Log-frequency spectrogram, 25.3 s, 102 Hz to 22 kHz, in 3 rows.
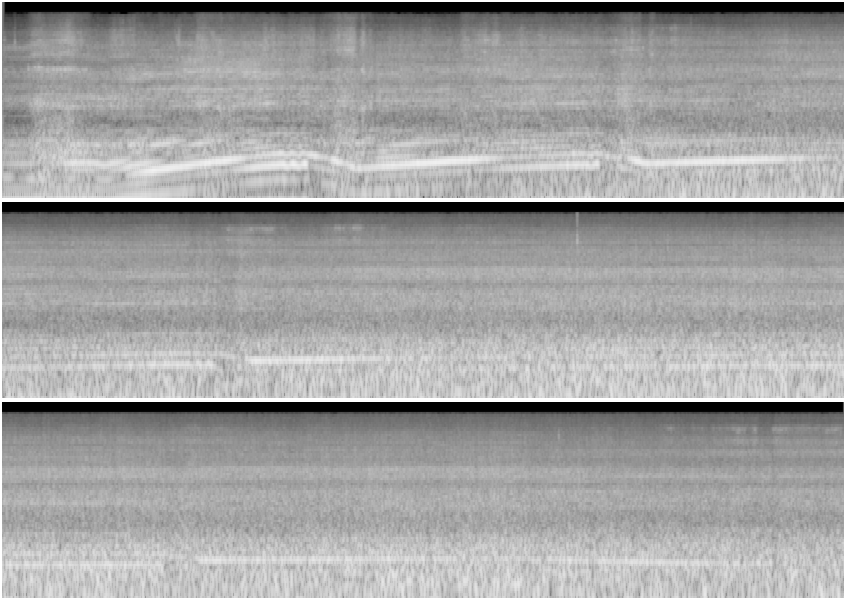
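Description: Honda CBR250R's 250 cc single-cylinder DOHC engine accelerating hard from a standing start, its pitch climbing in each gear. There are four upshifts, each a short dip in pitch, coming further apart as the bike gathers speed. Wind rush builds over the engine as the speed rises.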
